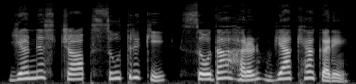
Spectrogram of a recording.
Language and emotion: Hindi, neutral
